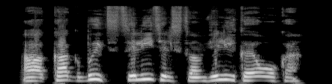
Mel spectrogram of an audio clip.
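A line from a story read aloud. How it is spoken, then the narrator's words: Exclamation. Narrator (Russian): воскликнул Сенвин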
